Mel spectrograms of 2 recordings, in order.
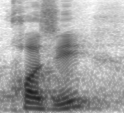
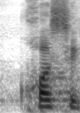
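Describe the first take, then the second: First: The middle consonant is a voiced z sound. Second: The middle consonant is a voiceless s sound. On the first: "쿼지라고 발음하기도 합니다" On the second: "보통 쿼시 컴플리먼트라고 보통 발음들을 하셨는데"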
